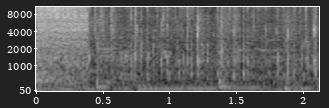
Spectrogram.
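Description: Half hot, half lukewarm water pouring to wash a graphics card that had cola spilled on it: a loud gushing stream at first, then softer splashing and sloshing as the water settles.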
